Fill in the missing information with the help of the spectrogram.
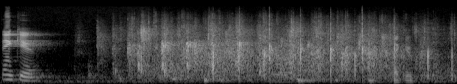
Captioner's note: audience applauding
